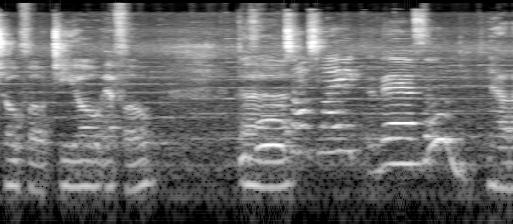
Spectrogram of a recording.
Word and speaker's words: Tofo: Mozambique little town called tofo tof oh yeah they call it they call it tofu that's how you pronounce it right away I knew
